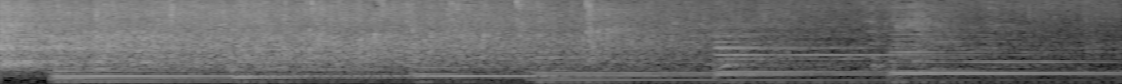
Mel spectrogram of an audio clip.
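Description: A church audience applauds a pastor in a steady, dense wash of clapping, with sustained keyboard chords ringing underneath and shifting a few times.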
